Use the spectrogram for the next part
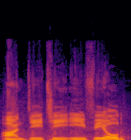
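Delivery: lively live match call; play-by-play commentary. Acted. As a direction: call the action as it happens.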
